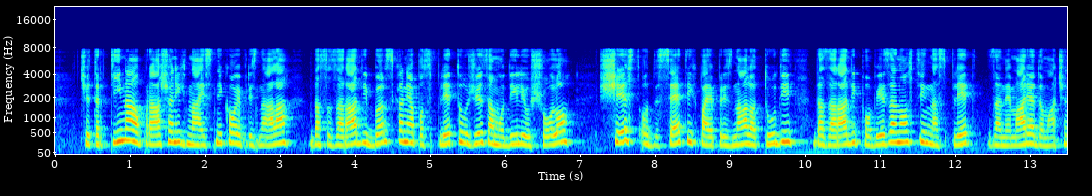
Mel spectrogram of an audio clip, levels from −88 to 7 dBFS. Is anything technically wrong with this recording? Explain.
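No, nothing technically wrong stood out on listening to this speech recording.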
